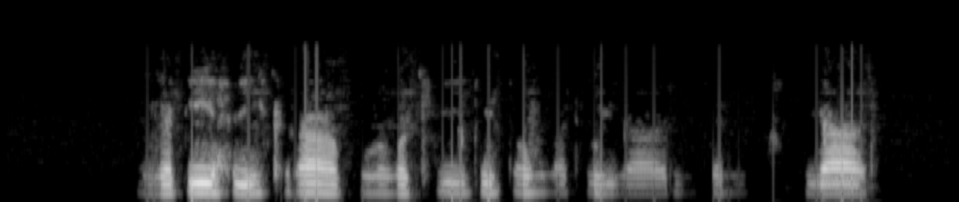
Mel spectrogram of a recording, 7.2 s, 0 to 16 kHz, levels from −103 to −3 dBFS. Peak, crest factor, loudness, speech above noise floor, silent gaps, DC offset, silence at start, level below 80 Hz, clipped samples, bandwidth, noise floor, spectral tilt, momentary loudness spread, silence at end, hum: -14 dBFS; 20 dB; -31 LUFS; over 58 dB; none; under 0.1%; 1.15 s; -66 dBFS; under 0.1%; 6.6 kHz; under -90 dBFS; -9.5 dB/octave; 22 LU; 0.7 s; none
